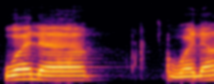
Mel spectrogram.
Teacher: وَلَا میں الف سے پہلے لام کے اوپر زبر ہے، الف مدہ ہو رہا ہے، دو حرکت کھینچ کے ادا کریں گے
